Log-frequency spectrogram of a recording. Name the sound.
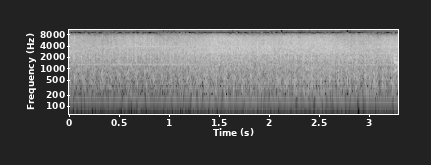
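helicopter descending to land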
